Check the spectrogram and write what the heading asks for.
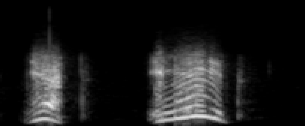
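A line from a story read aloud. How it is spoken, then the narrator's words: Shouted. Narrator (Russian): закричал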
